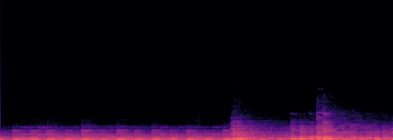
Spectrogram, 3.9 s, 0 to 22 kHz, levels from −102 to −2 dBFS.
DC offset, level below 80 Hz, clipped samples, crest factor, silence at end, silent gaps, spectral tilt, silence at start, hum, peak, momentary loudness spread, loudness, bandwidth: under 0.1%; -60 dBFS; under 0.1%; 16 dB; 0 s; none; -8 dB/octave; 0 s; none; -24 dBFS; 6 LU; -40 LUFS; 4.6 kHz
